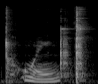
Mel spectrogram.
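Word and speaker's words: quoins: unlocking these which are known as coins spelled with a q and these just expand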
